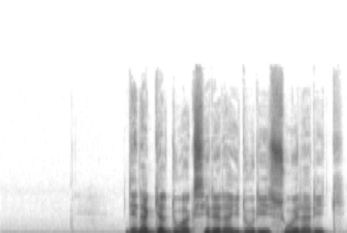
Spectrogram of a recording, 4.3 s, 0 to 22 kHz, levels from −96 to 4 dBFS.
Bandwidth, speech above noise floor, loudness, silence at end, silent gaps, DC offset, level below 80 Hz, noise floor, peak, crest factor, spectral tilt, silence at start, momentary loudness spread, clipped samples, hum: 15 kHz; 42 dB; -28 LUFS; 0.3 s; none; under 0.1%; -56 dBFS; -69 dBFS; -12 dBFS; 18 dB; -5.5 dB/octave; 1.55 s; 5 LU; under 0.1%; none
